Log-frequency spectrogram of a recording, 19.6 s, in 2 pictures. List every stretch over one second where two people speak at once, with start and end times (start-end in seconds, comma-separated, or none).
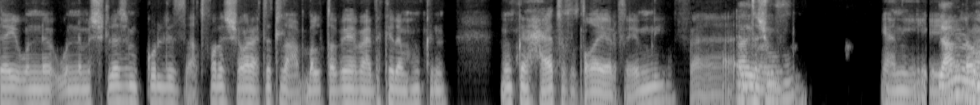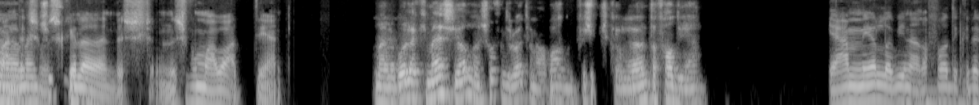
9.4-10.7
